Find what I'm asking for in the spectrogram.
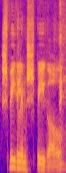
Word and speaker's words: Spiegel im Spiegel: So I have chosen a song that I love, a piece of music, Spiegel im Spiegel. – Yeah. – Classic. I think that's how you pronounce it. – Yeah, it is, yeah.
